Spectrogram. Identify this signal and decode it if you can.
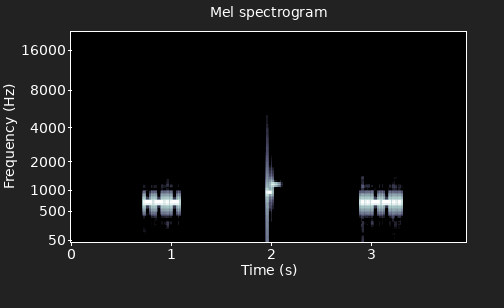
Morse code, heard as a keyed tone, about 46 wpm, 700 Hz. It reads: Q ?
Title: Single Character (Letter:Number:Punctuation:Prosign) Alt 45wpm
